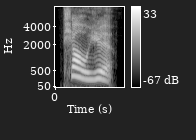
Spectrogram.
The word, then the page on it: 跳跃: tiào yuè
